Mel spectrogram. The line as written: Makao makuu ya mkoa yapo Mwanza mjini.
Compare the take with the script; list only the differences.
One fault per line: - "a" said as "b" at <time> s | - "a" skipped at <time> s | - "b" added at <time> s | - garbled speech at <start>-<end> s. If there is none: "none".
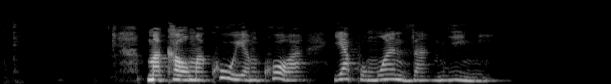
none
